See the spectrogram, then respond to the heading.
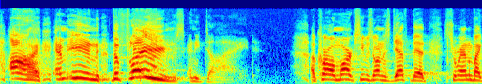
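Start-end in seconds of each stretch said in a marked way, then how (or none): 0.1-2.3 slow, loud drawn-out anguished cry. Retold or imitated. Preacher voicing Hume's dying cry, slow loud anguish. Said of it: "crying out". 2.3-2.9 soft hushed whisper. Acted. Preacher to congregation after the death scene, whispered.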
